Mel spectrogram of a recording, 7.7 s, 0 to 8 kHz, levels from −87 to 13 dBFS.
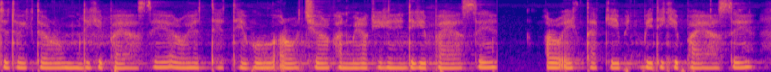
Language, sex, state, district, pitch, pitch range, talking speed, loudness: Nagamese, female, Nagaland, Dimapur, 195 Hz, 195-205 Hz, 180 wpm, -19 LUFS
